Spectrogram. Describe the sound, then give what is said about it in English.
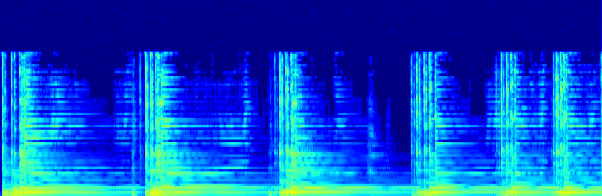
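Guitar strummed across all strings while holding a fretted chord, including the third string at the second fret. Six bright strums each ring out before the next, leaving sustained, even tones between them. “So I'm going to hold that down, and I'm also going to hold down my third string, second fret, with my first finger. And I can strum all the strings, and it'll sound like this.”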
